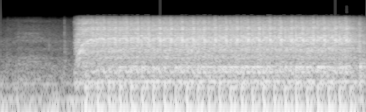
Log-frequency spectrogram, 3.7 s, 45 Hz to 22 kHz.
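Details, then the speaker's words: Scooter engine cranking: starter spins fast and light at about three pulses a second with hardly any labouring per stroke; compression check reads only about 27 to 28, low compression. "I just basically haven't done anything since the other day when I did the compression check on it, all that kind of stuff. It's still, no compression."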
